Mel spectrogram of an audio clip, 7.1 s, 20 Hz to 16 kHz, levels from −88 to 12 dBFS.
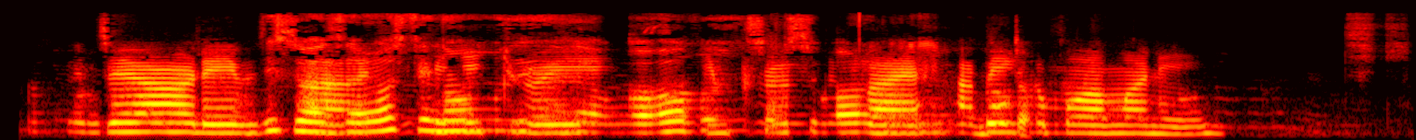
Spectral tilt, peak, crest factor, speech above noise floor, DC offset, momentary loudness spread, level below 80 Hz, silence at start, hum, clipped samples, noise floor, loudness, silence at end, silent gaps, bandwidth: -4 dB/octave; -2 dBFS; 18 dB; 42 dB; under 0.1%; 12 LU; -78 dBFS; 0.35 s; none; under 0.1%; -61 dBFS; -19 LUFS; 0.95 s; none; 11.5 kHz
